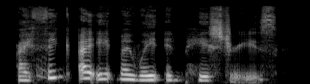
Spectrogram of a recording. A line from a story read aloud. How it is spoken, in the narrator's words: McCoy sighs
